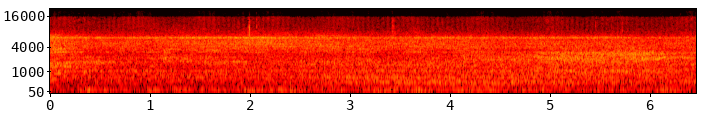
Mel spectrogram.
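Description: An Envoy airliner departs DFW Airport with a broad, continuous jet engine roar, loud and steady throughout with no break, heard without any talk.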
